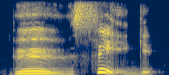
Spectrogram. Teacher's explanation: so here the u is really long because we're just one consonant coming after it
